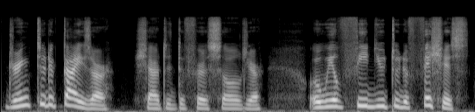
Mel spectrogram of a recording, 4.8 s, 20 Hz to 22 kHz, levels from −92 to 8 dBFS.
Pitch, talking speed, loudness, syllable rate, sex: 195 Hz, 190 wpm, -18 LUFS, 4.7 syllables/s, female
